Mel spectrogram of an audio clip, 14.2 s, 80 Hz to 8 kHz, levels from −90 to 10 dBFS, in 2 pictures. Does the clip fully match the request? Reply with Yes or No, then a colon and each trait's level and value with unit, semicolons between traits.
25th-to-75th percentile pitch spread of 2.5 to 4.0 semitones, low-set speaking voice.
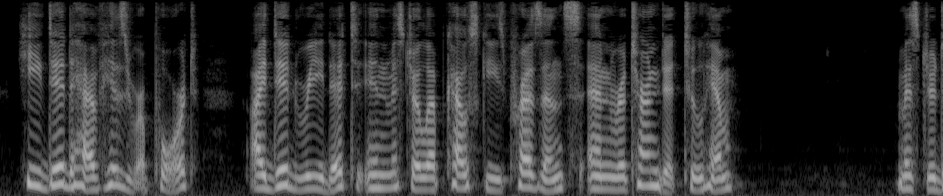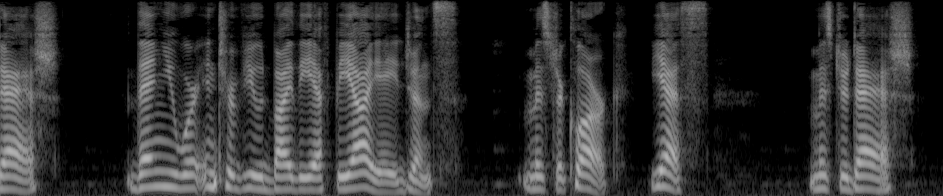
No: average, 2.9 semitones; high, 190 Hz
